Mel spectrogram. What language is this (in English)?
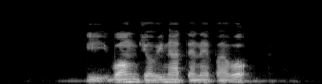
Matsés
